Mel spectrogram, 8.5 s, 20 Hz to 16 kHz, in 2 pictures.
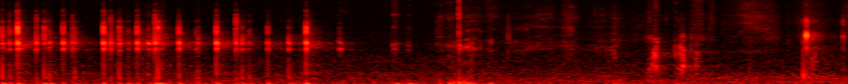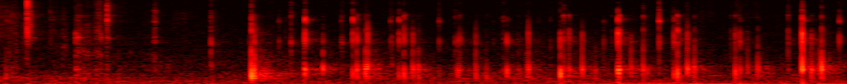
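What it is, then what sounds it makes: Wooden makeup compact. A wooden makeup compact is tapped quickly with fingernails for ASMR. It makes a rapid, irregular run of short, dry, bright clicks with a tone near 2.4 kHz, each dying away almost at once.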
